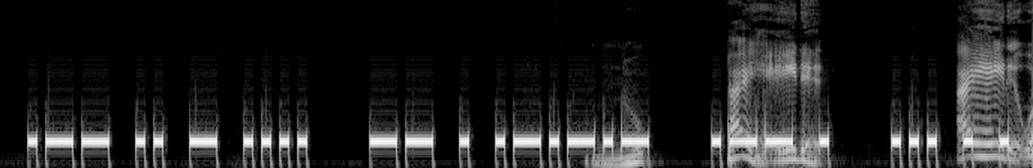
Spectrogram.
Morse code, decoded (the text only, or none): WITH ME. WE SEE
